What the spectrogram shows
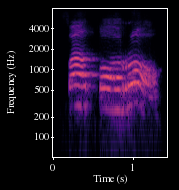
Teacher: Ta ni huruf yang tebal, kita akan bunyi dengan THO.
